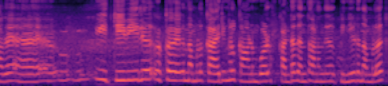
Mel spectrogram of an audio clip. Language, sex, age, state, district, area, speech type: Malayalam, female, 60+, Kerala, Idukki, rural, spontaneous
